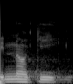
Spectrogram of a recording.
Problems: none marked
